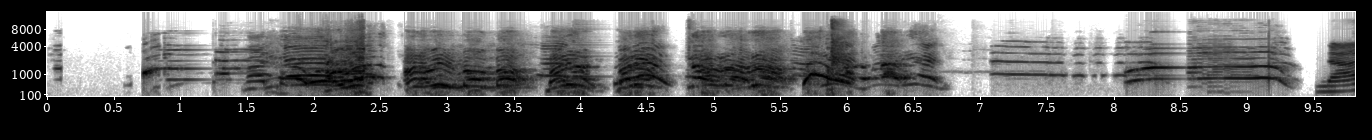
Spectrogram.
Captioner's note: cheering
